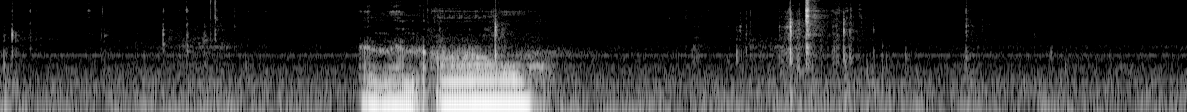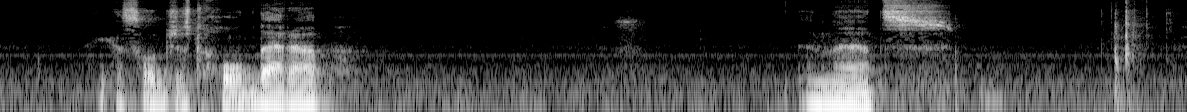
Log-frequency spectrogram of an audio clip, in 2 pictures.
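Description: A small plastic device clicks and knocks as hands handle it.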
